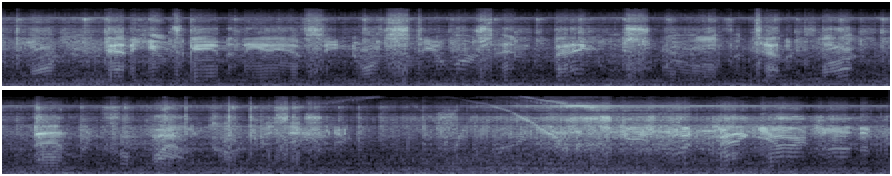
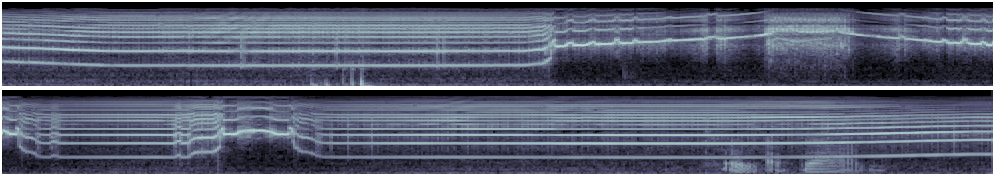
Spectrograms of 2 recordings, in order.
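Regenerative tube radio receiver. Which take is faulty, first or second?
second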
